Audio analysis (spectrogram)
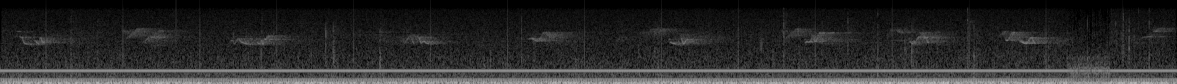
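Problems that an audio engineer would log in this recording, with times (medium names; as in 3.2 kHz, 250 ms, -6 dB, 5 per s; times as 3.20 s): hum 60 Hz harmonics 4 -31 dBFS
tick 78 rpm -17 dBFS
whine 640 Hz -31 dBFS
1.76 s: pop
10.67–11.11 s: clipped -25.5 dBFS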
